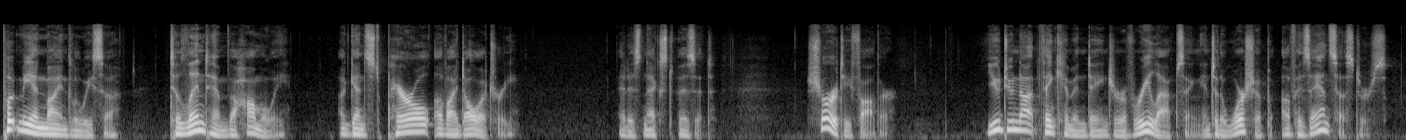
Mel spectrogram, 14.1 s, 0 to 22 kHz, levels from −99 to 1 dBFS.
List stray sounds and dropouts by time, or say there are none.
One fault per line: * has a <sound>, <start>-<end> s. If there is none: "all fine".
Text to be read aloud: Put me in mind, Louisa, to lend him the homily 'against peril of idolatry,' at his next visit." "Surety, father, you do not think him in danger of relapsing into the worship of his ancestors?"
all fine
